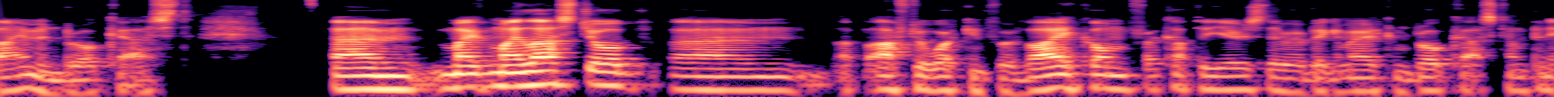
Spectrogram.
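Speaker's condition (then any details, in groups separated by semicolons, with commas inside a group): No condition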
